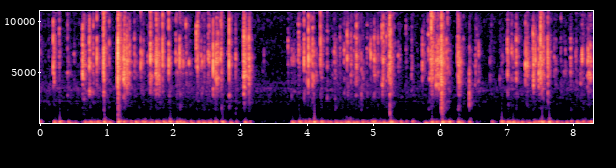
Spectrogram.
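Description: Fast typing on a computer keyboard: a quick, continuous run of keystrokes with one short pause near the middle.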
